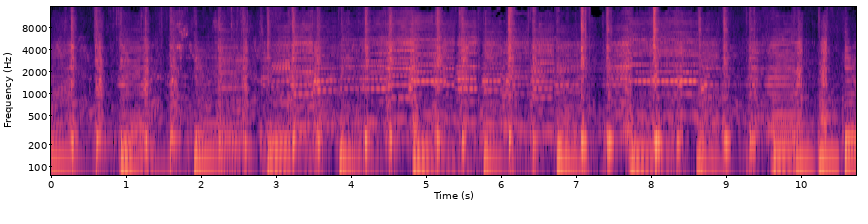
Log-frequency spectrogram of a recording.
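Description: Unplugged gypsy-swing trio: the accordion plays the melody over acoustic guitar chords and plucked double bass, with a steady swing beat.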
